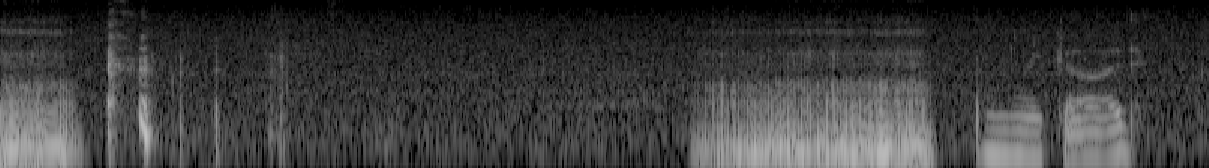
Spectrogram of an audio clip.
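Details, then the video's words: Young common raven, five to six months old, snores in a coarse, low, rumbling burst of about one and a half seconds, with a person talking before and after it. "Raven snoring!"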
